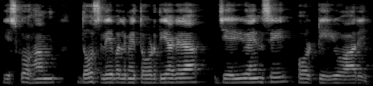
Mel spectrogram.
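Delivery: normal talking voice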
